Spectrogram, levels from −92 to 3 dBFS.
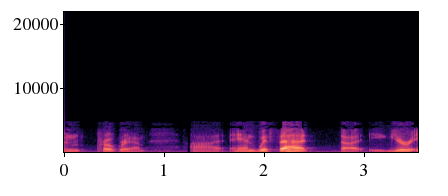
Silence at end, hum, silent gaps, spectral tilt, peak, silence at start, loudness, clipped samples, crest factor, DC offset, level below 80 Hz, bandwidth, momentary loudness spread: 0 s; none; none; -4.5 dB/octave; -6 dBFS; 0 s; -25 LUFS; under 0.1%; 20 dB; under 0.1%; -70 dBFS; 5 kHz; 19 LU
